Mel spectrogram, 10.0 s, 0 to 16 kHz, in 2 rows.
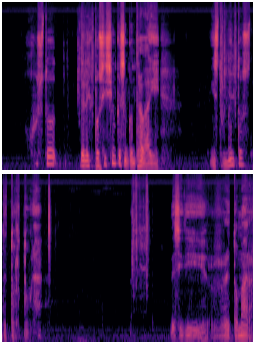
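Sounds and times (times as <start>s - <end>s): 
faint quiet noise: 0.0s - 10.0s
speech: 0.7s - 3.4s, 4.2s - 5.9s, 8.4s - 10.0s
camera shutter clicking while photographing an exhibition of torture instruments: 4.3s - 4.8s, 7.6s - 8.1s.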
